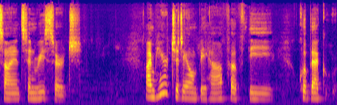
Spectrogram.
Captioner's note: speaking French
